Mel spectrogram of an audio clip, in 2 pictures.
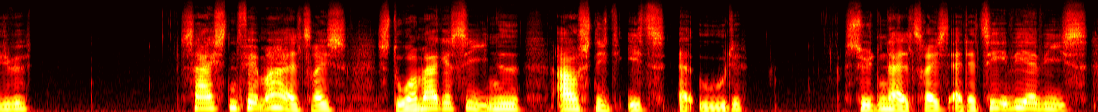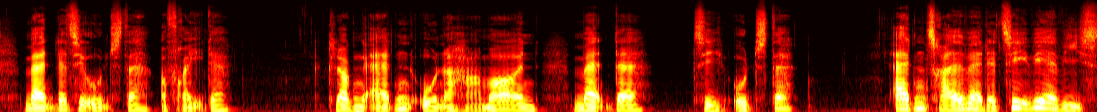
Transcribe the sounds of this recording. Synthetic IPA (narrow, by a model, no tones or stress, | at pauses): ʋə | sɑ̈ɪsd̥n̩fem̰ɒ̽hælt͡sʰʁasːd̥o̝ɐmɑ̈ɡ̥æsḭːnəð̩ˠ | ʔɑ̈ʊsnid̥e̝d̥æʔɔːd̥ə | sød̥n̩hælt͡sʰʁɛsæɐd̥æt͡sʰe̝̰ːʋe̝̰æʋḭːs | mæn̰d̥æt͡sʰe̝lɔ̽n̰sd̥æɒ̽fʁɛ̰ːd̥æ | kʰlɒ̽ɡ̥ŋ̩æd̥n̩ɔ̽n̰ɐɦɑ̈mɐn | mæn̰d̥æ | t͡sʰe̝lʔɔ̽n̰sd̥æ | ʔæd̥n̩t͡sʰʁað̞ˠʋəæɐd̥æt͡sʰe̝ːʋe̝̰æʋḭːs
